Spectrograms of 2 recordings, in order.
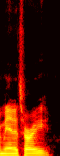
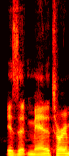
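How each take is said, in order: First: Mandatory? asked high and doubtful, rising; stress on mandatory. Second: Said in the usual way. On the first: Shown as a demonstration. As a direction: lean on mandatory? like you doubt it.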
